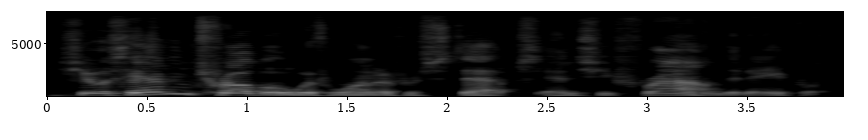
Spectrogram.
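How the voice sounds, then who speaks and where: A man reads a storybook aloud for children, speaking expressively and deliberately and addressing the listener directly. The low-fi recording is slightly muffled.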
